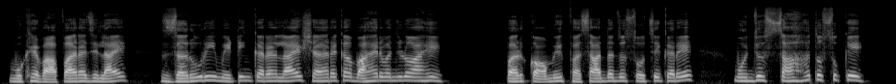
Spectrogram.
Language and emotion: Sindhi, fearful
